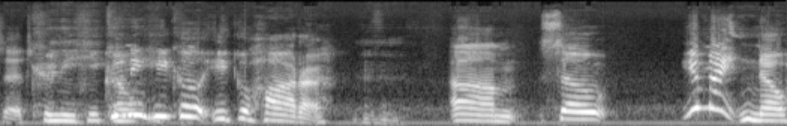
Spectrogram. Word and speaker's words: Kunihiko Ikuhara: name real fast so I know how to pronounce it. Kunihiko Ikuhara.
